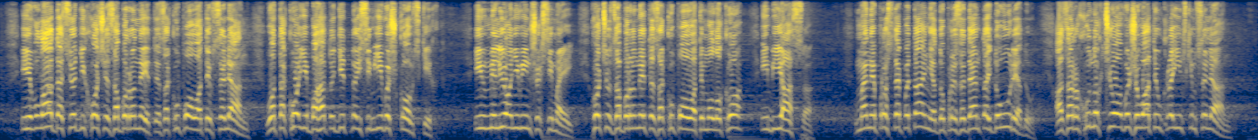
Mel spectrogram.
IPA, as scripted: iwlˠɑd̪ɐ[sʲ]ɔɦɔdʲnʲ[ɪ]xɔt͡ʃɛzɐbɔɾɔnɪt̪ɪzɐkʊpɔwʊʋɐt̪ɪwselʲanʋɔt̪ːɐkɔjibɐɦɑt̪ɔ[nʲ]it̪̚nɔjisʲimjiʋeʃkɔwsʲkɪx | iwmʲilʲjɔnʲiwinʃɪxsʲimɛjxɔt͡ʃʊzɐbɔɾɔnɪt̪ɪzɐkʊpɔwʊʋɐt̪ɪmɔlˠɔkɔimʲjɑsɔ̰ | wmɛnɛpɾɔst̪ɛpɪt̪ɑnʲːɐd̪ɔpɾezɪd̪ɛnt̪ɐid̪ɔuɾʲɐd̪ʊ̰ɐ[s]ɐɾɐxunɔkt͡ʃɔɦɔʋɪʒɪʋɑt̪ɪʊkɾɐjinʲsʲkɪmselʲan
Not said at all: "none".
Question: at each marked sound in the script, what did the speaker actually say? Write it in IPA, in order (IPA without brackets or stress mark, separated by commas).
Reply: sʲ, i, dʲ, z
